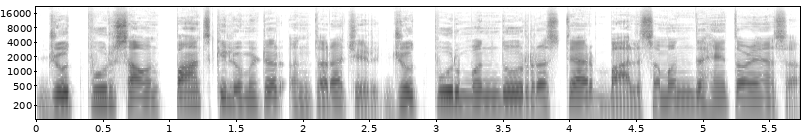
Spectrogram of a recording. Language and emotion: Goan Konkani, neutral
